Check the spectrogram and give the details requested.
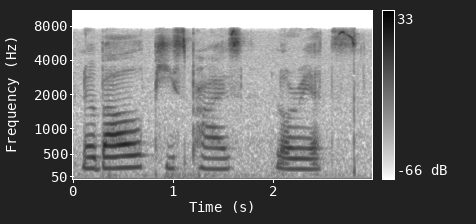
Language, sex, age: English, female, 21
